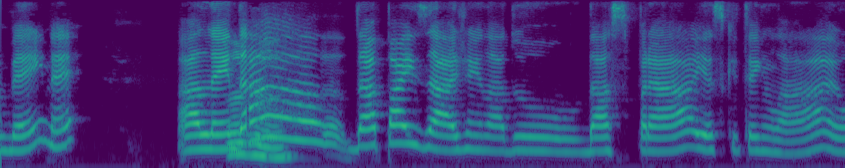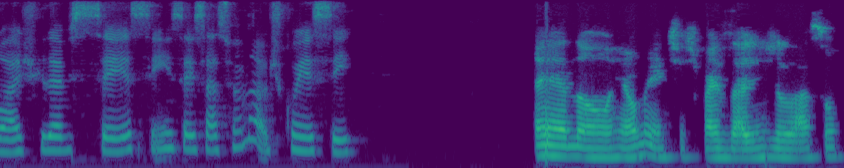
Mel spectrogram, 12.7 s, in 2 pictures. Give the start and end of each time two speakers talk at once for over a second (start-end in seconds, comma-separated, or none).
none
